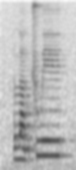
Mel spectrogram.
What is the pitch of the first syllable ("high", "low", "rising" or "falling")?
low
